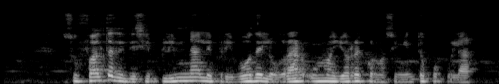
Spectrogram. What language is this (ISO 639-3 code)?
spa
